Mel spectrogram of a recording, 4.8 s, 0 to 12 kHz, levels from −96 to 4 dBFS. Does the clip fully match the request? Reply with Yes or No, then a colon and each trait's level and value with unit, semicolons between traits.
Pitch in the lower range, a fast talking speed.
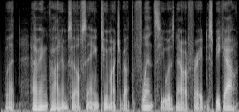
Yes: very low, 95 Hz; fast, 215 wpm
